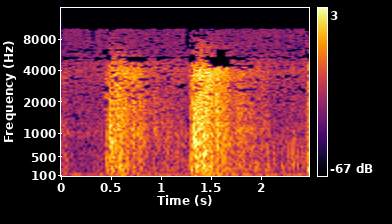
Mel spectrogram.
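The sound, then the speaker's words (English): Two rifle shots ring out, each a sharp, loud crack with a lingering decay, the second stronger than the first, over a low steady hum. “At the sound of the rifle shots, the frightened caribou raised their antlered heads and began to run.”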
